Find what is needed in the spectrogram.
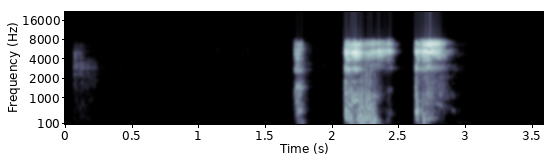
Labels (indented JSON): {
  "expert_labels": [
    {
      "quality": "good",
      "cough_type": "wet",
      "dyspnea": false,
      "wheezing": false,
      "stridor": false,
      "choking": false,
      "congestion": false,
      "nothing": true,
      "diagnosis": "lower respiratory tract infection",
      "severity": "mild"
    }
  ],
  "age": 32,
  "gender": "male",
  "respiratory_condition": false,
  "fever_muscle_pain": false,
  "status": "healthy"
}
